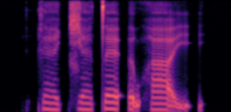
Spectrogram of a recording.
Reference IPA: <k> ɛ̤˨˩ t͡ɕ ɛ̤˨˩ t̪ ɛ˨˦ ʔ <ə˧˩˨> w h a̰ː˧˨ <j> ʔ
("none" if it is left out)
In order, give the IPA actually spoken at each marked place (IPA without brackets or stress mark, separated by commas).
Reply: k, ə̰˧˨, j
